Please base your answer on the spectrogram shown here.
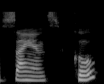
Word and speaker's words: Syensqo: And we have a really strong focus on science, hence the name Syensqo, in case you're wondering how to pronounce it.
